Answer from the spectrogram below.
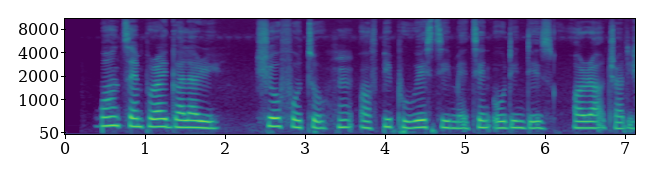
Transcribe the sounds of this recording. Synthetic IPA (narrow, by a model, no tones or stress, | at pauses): wɔ̃ntʰɛ̃mpɔɹaɹiɡalaɹi | ʃofotʰohũɔvpipʰulwestʰilmɛ̃ntʰẽnoldĩndez | ɔɹa̰ltʰɹadiʃ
